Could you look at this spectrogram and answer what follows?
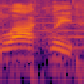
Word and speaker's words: Lockley: first quarter scifirs defense bryson lockley rhymes with blockley north shore's kerwin roach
